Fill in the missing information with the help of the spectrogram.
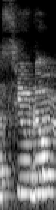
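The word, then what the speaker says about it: pseudo: है इ called a सूडो matrix प साइलेंट है ठीक है सड मेट्रिक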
